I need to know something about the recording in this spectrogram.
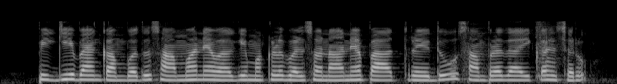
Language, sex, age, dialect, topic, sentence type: Kannada, female, 18-24, Central, banking, statement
